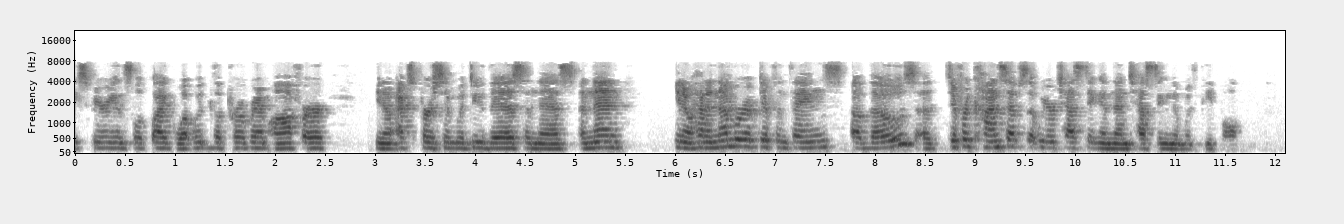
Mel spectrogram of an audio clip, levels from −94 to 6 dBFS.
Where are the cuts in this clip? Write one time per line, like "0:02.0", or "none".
0:04.6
